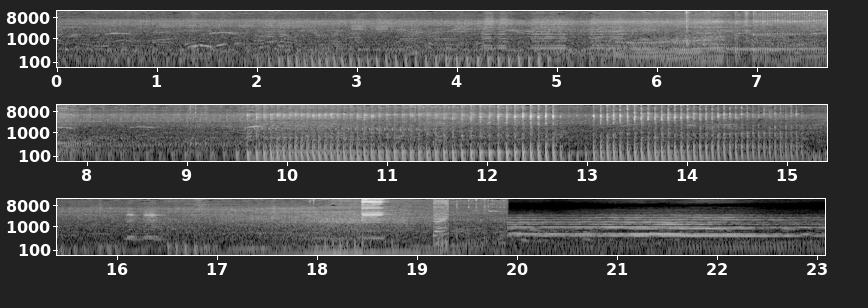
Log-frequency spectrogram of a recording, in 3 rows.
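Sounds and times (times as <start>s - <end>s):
slow traffic: 0.0s - 23.0s
motorcycle engine running: 2.3s - 15.5s.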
